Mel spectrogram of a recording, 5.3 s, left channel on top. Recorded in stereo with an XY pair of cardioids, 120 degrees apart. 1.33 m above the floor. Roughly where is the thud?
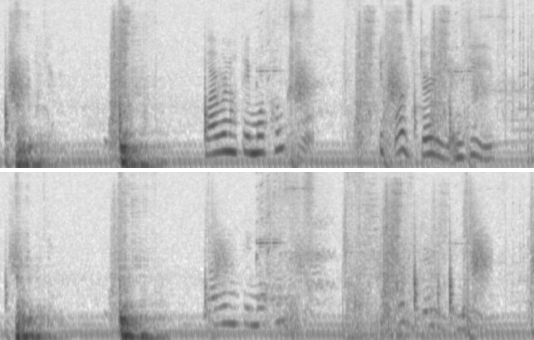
Ahead.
